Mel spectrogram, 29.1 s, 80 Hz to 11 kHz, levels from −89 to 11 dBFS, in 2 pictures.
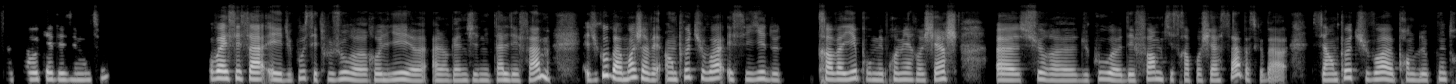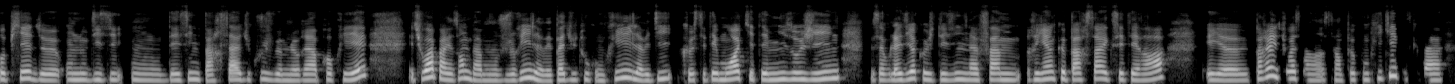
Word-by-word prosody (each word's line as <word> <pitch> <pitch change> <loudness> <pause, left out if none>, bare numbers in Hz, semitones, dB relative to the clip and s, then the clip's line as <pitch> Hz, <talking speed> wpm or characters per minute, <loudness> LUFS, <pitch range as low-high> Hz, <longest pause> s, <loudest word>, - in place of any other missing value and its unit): ça - - -16
provoquait 220 0 +2
des 210 -1 -1
émotions. 205 +7 -6 1.0
Ouais, 245 0 +9
c'est 245 +1 +1
ça, 225 -2 +7
et 210 -1 +3
du 190 0 -10
coup, 245 - -5
c'est 220 -4 -4
toujours, 210 +2 -1
heu, 190 -1 +2
relié, 200 +3 +1
heu, 185 -1 +1
à - - -2
l'organe 190 0 -3
génital 190 +1 -2
des 195 -1 -2
femmes. 260 +9 +4 0.4
Et, - - 0
du 200 - -8
coup, 345 - +5
bah, 245 -8 +8
moi, 260 +5 +5
j'avais 225 -8 +2
un 220 0 +1
peu, 275 +6 0
tu 270 -3 -4
vois, 240 +2 +4
essayé 215 +1 -2
de 200 -1 -5 0.4
travailler 215 +1 +3
pour 210 -4 -8
mes 200 -1 -1
1res 210 +1 -3
recherches, 210 +4 0 0.4
heu, 195 -1 +5
sur, 200 +1 -3
heu, 185 -1 -1
du 185 0 -10
coup, 220 +2 0
heu, 185 -1 0
des 190 +1 -2
formes 220 +4 0
qui 215 - -11
se - - -20
rapprochaient 195 -1 -4
à - - -3
ça, 195 - +1
parce - - -9
que, - - -9
bah, - - -3 0.2
c'est - - -3
un 195 0 -1
peu, 265 +5 +1
tu 240 -5 -8
vois, 215 -1 +4
prendre 200 0 -5
le 195 0 -2
contre-pied 215 +4 -1
de, 195 -2 0
on 210 - -3
nous 205 0 0
dési 205 +1 -5
on 195 -2 -5
désigne 195 +4 -3
par 180 -1 -4
ça, 105 0 +1
du 205 - -11
coup, 220 +2 -8
je 210 - -5
veux 195 - -1
me 190 - -4
le 185 - -1
réapproprier. 200 - +1 0.4
Et, - - -7
tu 245 - -1
vois, 280 +2 +10
par 225 -5 +3
exemple, 240 +4 0
bah, 190 -2 0
mon 185 0 -4
jury, 190 +7 -2
il 250 - +4
avait 175 -3 -1
pas 195 - +2
du 205 0 -7
tout 210 0 -7
compris, 190 +4 -6
il 260 -3 +3
avait 185 -1 0
dit 230 +7 -3
que 195 - -3
c'était 200 +1 -1
moi 220 +3 +5
qui 240 - -5
étais 205 -2 +2
misogyne, 220 +3 +2 0.3
que - - -11
ça 200 - -1
voulait 200 0 +2
dire 235 +4 +3
que 215 -3 0
je 200 - -6
désigne 205 +2 -1
la 200 -1 +1
femme 205 0 -1
rien 220 +3 0
que 230 - +2
par 210 0 -1
ça, 235 -1 +1
et - - -3
cetera. 210 +3 0 0.4
Et 200 0 +1
heu, 190 0 0
pareil, 300 +6 +2
tu 240 - -5
vois, 240 - +4
c'est 215 - -16
un 190 - -5
c'est 195 0 -10
un 195 - -6
peu 210 +3 -5
compliqué 225 +9 -2
parce 215 - -28
que, - - -36
bah, 195 0 0
205 Hz, 265 wpm, -23 LUFS, 195-225 Hz, 1.0 s, vois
